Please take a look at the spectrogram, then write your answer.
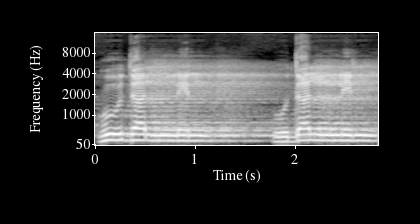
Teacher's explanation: gunah hurufnya ada dua Idam bila gunah yakni lam dan ro bacanya ini tanpa mendengung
